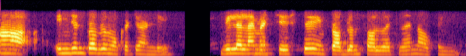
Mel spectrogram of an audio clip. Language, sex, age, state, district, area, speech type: Telugu, female, 18-30, Telangana, Sangareddy, urban, conversation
